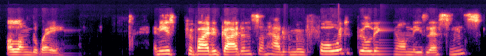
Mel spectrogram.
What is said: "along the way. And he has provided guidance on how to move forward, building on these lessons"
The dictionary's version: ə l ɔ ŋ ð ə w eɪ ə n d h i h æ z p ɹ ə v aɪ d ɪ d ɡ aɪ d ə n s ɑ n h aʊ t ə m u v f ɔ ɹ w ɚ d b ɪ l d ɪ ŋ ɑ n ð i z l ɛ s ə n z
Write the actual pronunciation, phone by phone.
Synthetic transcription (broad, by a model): ə l ɔ ŋ ð ə w eɪ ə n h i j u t p ɹ ə v aɪ d ɪ d ɡ aɪ d n s n h aʊ t ə m u v f ɔ ɹ w ɚ d b ɪ l d ɪ ŋ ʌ n ð i z l ɛ s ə n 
